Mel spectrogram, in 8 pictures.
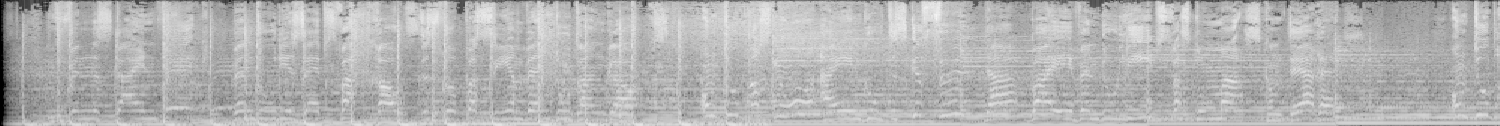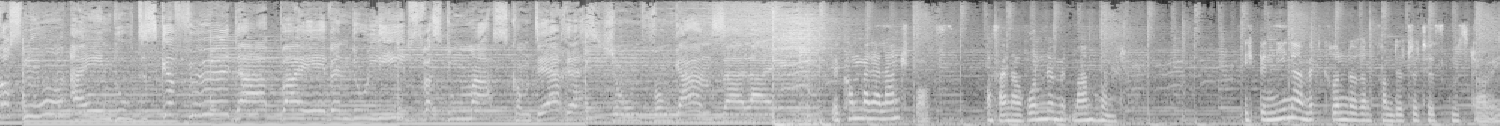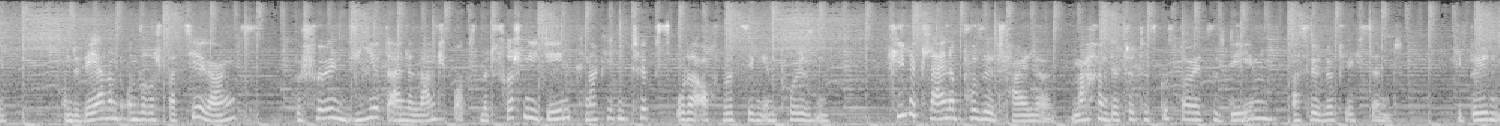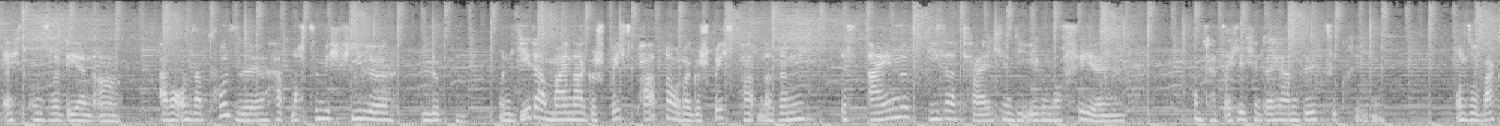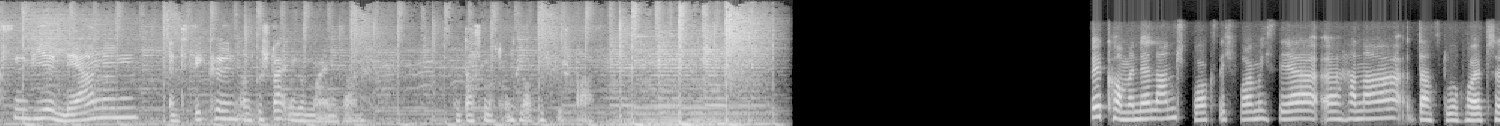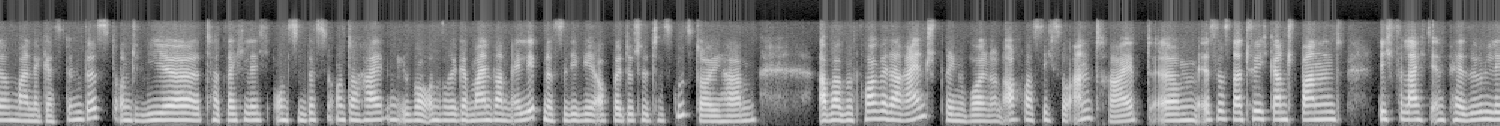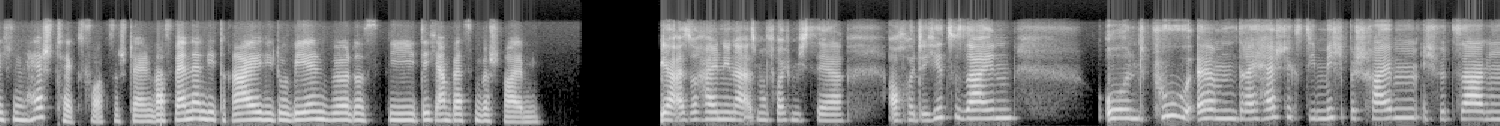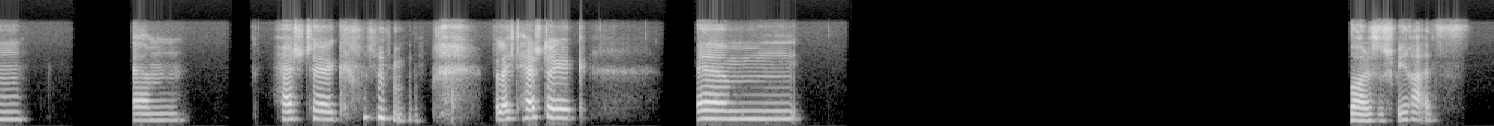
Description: Ein ehrliches, reflektiertes und inspirierendes Gespräch über Vorbilder, Rollenbilder und darüber, warum Schule dringend neue Räume braucht.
